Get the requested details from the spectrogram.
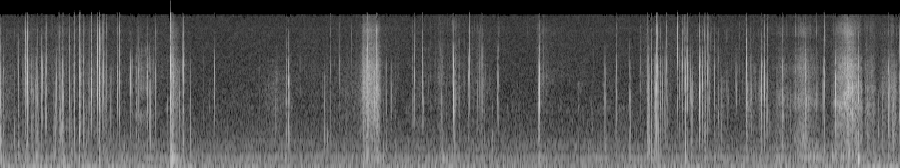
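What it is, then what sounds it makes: Plastic bag of kinetic sand being scratched. A black plastic stylus scratches and presses lines into a flat, sealed, clear plastic bag full of orange kinetic sand. The result is bright, dry crinkling and crackling with quick scratchy ticks, coming in dense bursts separated by short quieter gaps. There is almost no low end, and each tick dies away instantly.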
